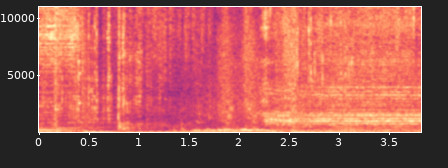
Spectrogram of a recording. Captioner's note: whooshing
